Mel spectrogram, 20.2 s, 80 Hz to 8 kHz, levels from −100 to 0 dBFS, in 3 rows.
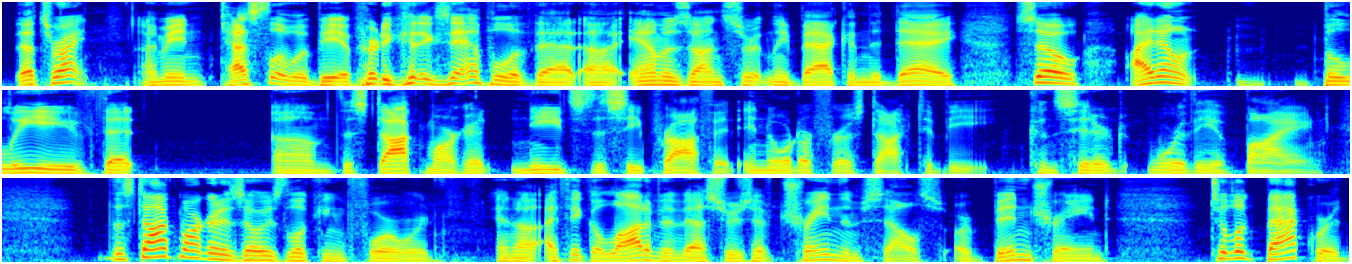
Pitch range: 115-145 Hz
